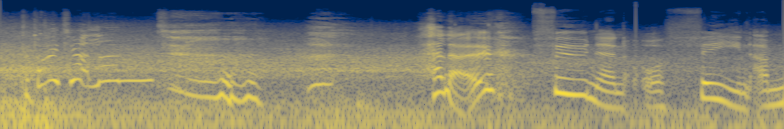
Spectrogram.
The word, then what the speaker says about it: Fyn: Funen or Feen, I'm not exactly sure. So I think it's actually pronounced Len and Fien, but I'm definitely struggling with the language.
